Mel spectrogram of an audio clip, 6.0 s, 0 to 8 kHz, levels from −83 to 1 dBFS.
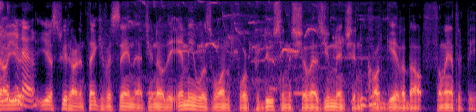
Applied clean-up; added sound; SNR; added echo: none; Bird; 17 dB; none.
